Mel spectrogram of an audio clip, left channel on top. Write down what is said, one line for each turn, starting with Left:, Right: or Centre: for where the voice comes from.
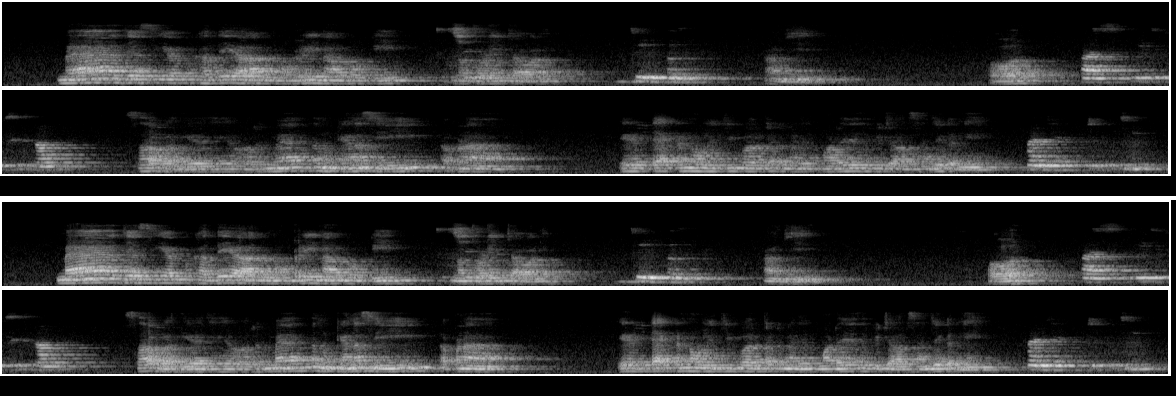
Right: ਮੈਂ ਅੱਜ ਅਸੀਂ, ਆਪਾਂ ਖਾਧੇ ਆ ਆਲੂ-ਨੂਟਰੀ ਨਾਲ ਰੋਟੀ,
Left: ਅੱਛਾ
Right: ਨਾਲ
Left: ਜੀ
Right: ਥੋੜ੍ਹੇ ਜੇ ਚਾਵਲ।
Left: ਠੀਕ ਐ ਜੀ।
Right: ਹਾਂਜੀ। ਹੋਰ
Left: ਬਸ, ਵਧੀਆ ਜੀ ਤੁਸੀਂ ਸੁਣਾਓ।
Right: ਸਭ ਵਧੀਆ ਜੀ ਹੋਰ, ਮੈਂ ਤੁਹਾਨੂੰ ਕਹਿਣਾ ਸੀ ਆਪਣਾ ਕੇ ਟੈਕਨੋਲਜੀ ਬਾਰੇ ਤੁਹਾਡੇ ਨਾਲ ਮਾੜੇ ਜੇ ਵਿਚਾਰ ਸਾਂਝੇ ਕਰਨੇ ਸੀ।
Left: ਹਾਂਜੀ-ਹਾਂਜੀ ਜਰੂਰ ਜੀ।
